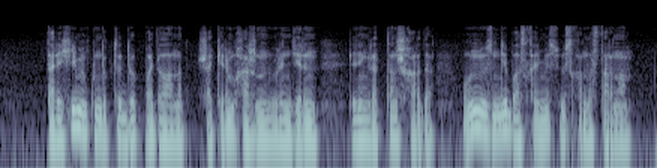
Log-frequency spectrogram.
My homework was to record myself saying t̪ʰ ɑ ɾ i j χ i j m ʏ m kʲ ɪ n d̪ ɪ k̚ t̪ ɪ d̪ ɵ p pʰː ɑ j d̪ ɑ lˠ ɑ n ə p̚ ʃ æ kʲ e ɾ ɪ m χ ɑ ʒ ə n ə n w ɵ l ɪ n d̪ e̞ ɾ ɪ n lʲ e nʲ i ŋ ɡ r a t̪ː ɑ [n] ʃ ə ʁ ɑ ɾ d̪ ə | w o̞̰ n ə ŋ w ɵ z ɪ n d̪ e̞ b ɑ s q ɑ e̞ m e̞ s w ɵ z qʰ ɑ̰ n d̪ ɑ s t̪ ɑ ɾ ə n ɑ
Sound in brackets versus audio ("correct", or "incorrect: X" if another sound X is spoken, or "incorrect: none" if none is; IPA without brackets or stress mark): correct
